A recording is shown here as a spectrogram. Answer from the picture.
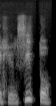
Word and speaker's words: ejercito: Las graves son porque la sílaba tónica es la penúltima. Yo siempre me ejercito, ¿sale?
